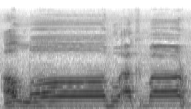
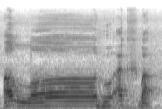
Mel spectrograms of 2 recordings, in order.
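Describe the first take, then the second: First: The vowel after b in akbar is drawn out. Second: The vowel after b in akbar is kept short. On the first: The speaker calls it wrong. "barnya dipanjangkan" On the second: The speaker calls it right. "Yang benar"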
